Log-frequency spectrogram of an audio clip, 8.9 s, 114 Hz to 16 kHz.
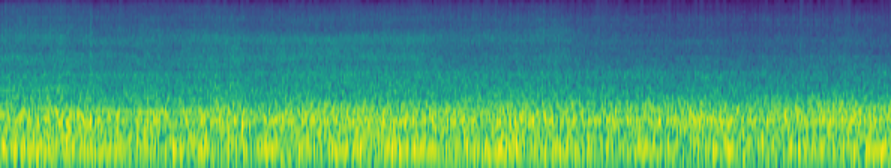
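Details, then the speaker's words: John Deere D105 riding mower, 62 hours, revived after sitting unknown time, mowing: even, steady engine hum with no stumbles or surging, running better than before; smooth running. "You can already hear it running a little better."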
